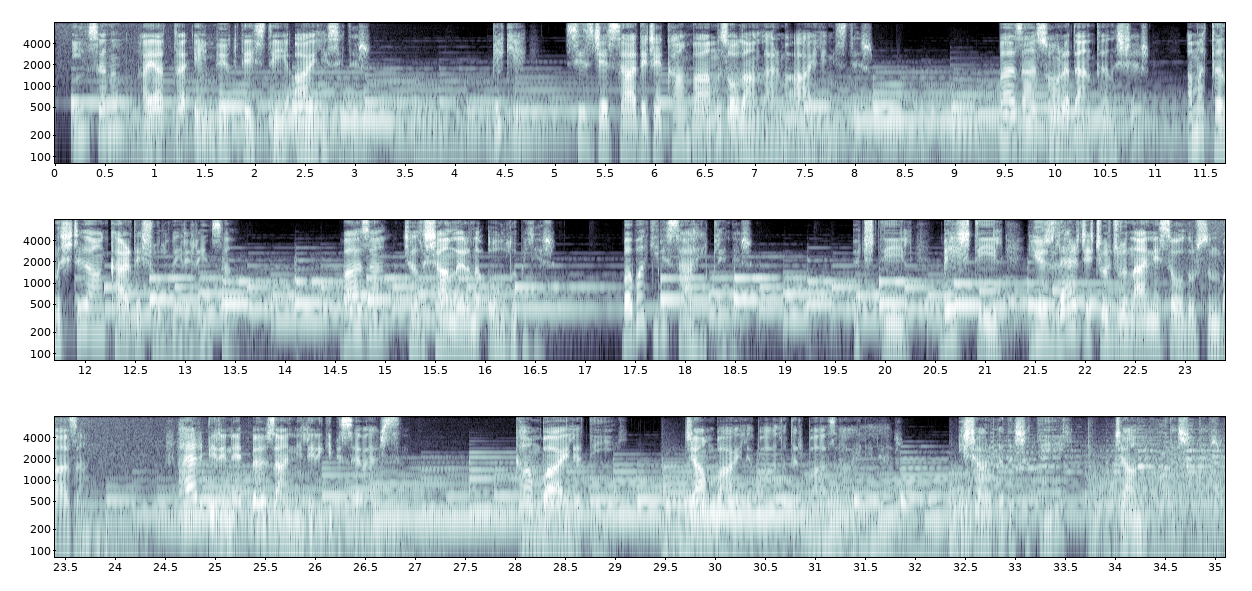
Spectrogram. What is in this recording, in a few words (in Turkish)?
sicak samimi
